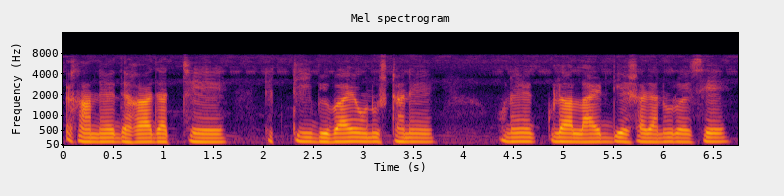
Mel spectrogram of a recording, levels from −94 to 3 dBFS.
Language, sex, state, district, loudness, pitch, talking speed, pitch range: Bengali, male, Assam, Hailakandi, -20 LUFS, 135 Hz, 100 wpm, 130-140 Hz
